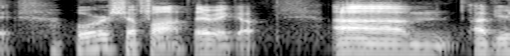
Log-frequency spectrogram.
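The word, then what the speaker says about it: Haurchefant: Horshaphant, there we go.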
